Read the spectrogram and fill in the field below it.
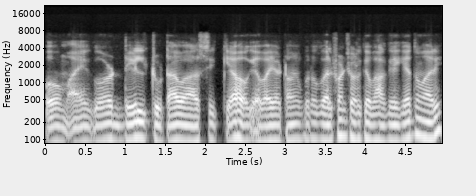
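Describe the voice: Very fast speech with little pitch movement and a slightly mellow tone. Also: man, low pitch for a man.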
